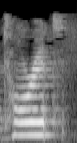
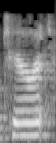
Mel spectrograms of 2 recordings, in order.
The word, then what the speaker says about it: Tarrant: Torrent, or Tarrant, however you want to pronounce that. T A R R A N T is the spelling on that one.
